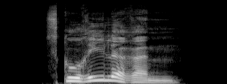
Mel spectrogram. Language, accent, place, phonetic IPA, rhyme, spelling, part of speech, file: German, Germany, Berlin, [skʊˈʁiːləʁəm], -iːləʁəm, skurrilerem, adjective, De-skurrilerem.ogg
- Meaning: strong dative masculine/neuter singular comparative degree of skurril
